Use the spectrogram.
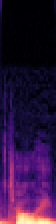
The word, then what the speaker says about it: Tohe: Navajo oratoro a text by Navajo poet Laura Towhee did I pronounce it that's correct yes and the images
